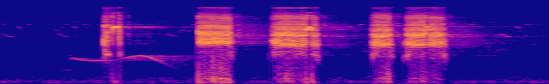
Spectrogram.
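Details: Full call of a black francolin kept for sale: a thin high whistle and short note lead into four harsh, buzzy, grating bursts in two pairs, loud and close, over a quiet background.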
